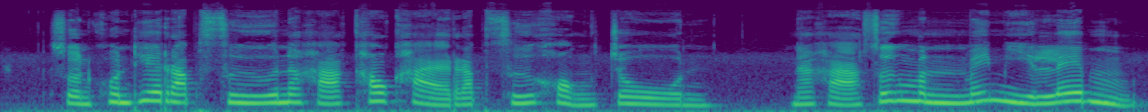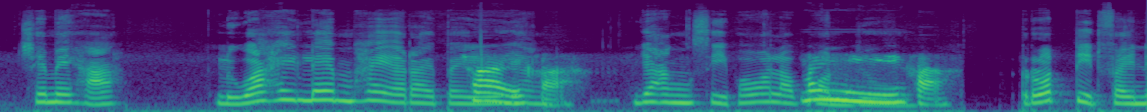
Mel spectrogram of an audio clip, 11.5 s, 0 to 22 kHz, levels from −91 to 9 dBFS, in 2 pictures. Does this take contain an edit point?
no; 0 cuts

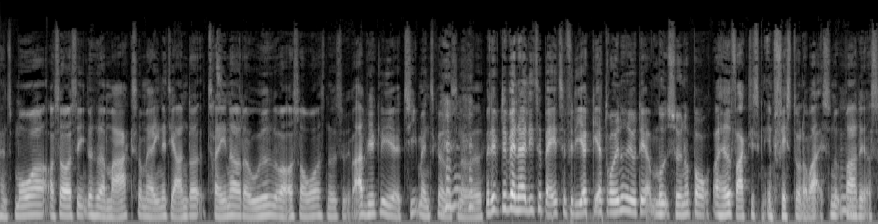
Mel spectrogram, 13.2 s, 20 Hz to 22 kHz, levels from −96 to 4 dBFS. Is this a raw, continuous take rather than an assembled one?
yes; 0 cuts

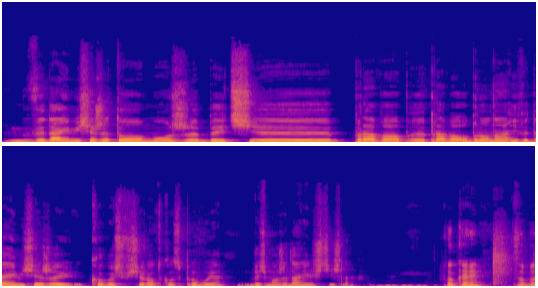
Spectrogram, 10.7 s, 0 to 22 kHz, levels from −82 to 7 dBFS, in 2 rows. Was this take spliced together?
no; 0 cuts

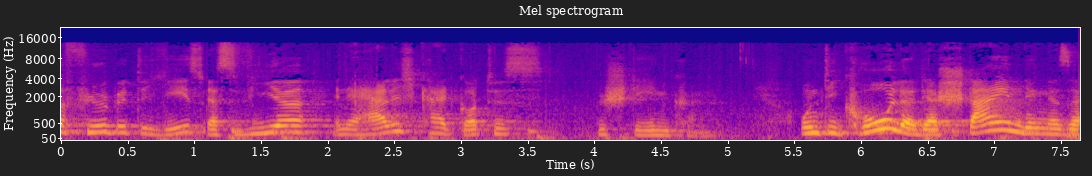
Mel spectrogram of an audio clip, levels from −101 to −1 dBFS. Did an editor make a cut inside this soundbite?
yes; 1 cut; at 1.1 s

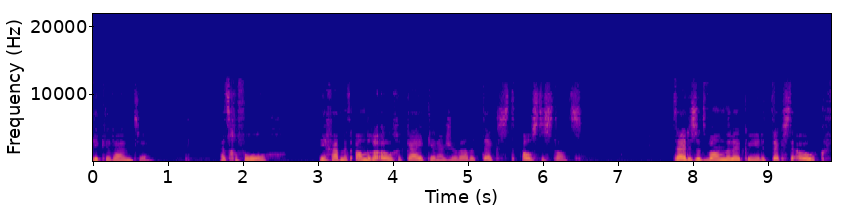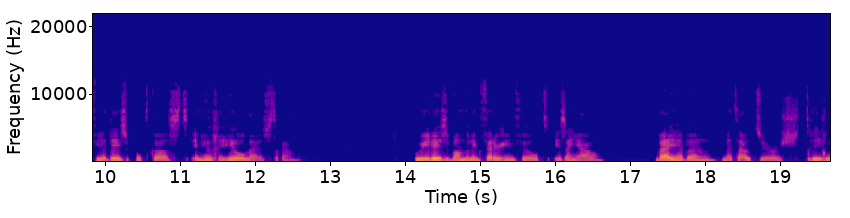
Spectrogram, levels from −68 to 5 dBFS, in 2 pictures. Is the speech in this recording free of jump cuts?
yes; 0 cuts

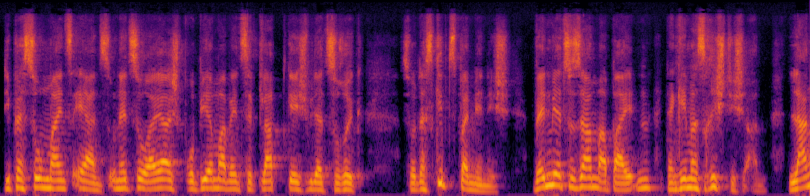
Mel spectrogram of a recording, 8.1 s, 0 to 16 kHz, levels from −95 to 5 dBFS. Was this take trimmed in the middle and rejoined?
no; 0 cuts

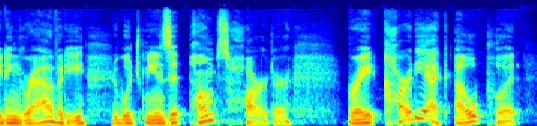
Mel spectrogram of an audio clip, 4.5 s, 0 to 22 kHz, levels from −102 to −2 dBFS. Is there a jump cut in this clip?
yes; 1 cut; at 0.9 s

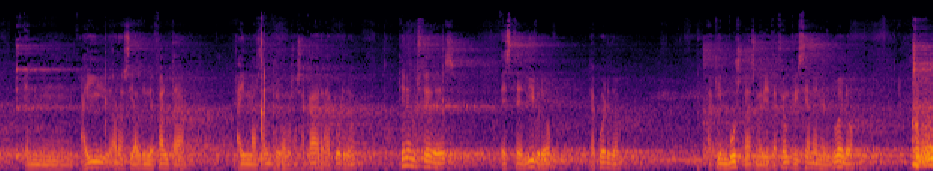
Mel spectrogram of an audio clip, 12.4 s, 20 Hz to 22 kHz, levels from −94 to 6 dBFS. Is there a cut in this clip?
yes; 2 cuts; at 3.1 s, 9.4 s

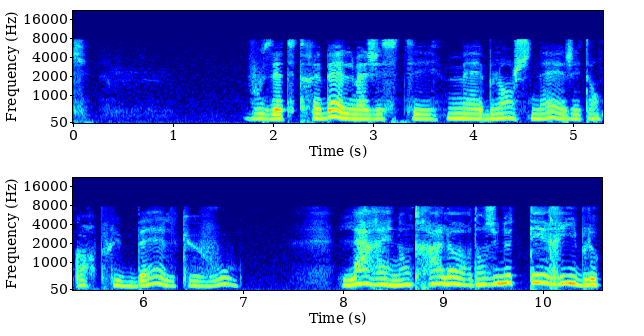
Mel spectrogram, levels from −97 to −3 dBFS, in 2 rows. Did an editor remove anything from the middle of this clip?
no; 0 cuts

